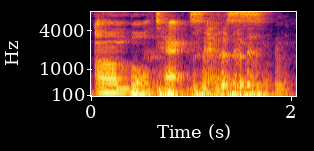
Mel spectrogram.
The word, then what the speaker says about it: Humble: So it's pronounced Humble, Texas.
